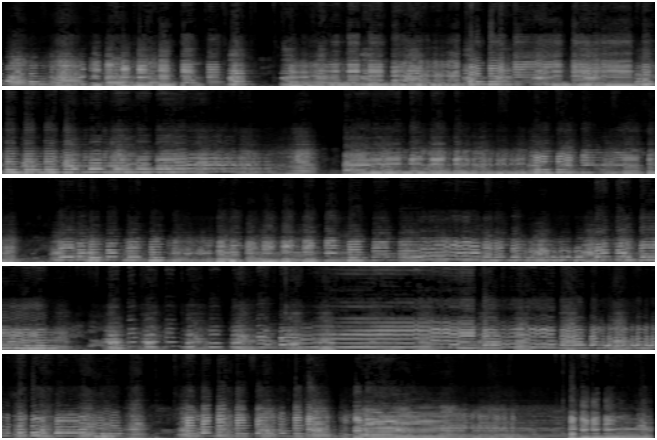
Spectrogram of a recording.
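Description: Two saxophones and an accordion playing a fast Romanian folk wedding tune live, with quick running melody lines throughout.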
